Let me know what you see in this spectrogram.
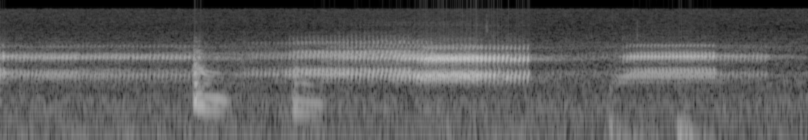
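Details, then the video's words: Warm summer night after rain, tree frogs chirping in chorus: swelling buzzy trill peaking then cutting off, a pause, another trill, with a few quick sliding chirps early on and soft low knocks. "Tree Frog Chorus After A Warm Rainy Day"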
